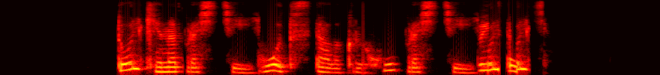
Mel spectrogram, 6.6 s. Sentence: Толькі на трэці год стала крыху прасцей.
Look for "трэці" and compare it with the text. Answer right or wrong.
wrong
